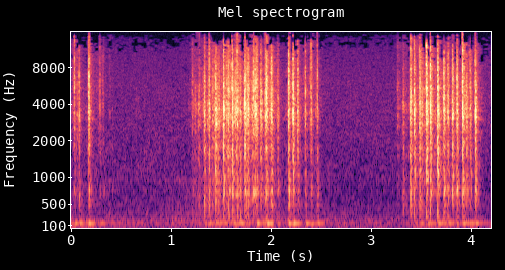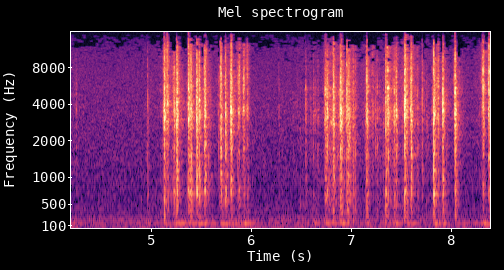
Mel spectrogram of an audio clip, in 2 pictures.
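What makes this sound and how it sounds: Long nails tap rapidly on painted wooden graphite pencils lying in an open metal tin tray. The bright, dry clicking comes in four quick bursts separated by short pauses, over a faint steady low hum.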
